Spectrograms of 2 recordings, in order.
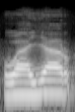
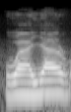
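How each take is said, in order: No difference in how they are said.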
